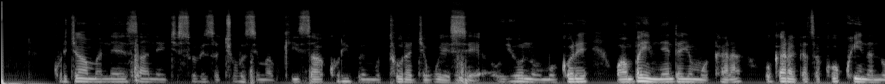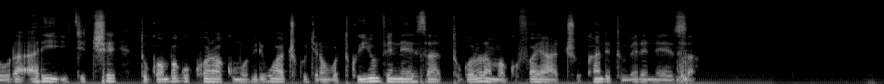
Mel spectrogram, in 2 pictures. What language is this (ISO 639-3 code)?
kin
